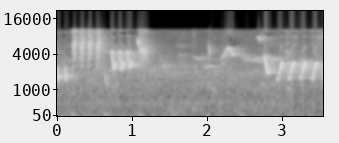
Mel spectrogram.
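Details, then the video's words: Common nightingale (Luscinia megarhynchos) song: rapid repeated high chirps, a burst of quick looping notes, then, after a short pause, a fast series of sharp rising whistles. Described as a crystal-clear voice with sharp bursts. "SUARA CRISTAL DAN BESETAN TAJAM"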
